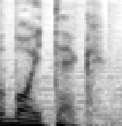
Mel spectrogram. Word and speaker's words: Wojtek: El osesno fue bautizado como Wojtek, pronunciado Wojtek, que en polaco significa el guerrero sonriente, o el que disfruta de la guerra.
